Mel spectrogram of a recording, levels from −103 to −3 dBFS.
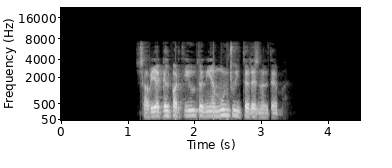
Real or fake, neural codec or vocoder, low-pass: real; none; 7.2 kHz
